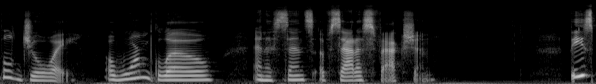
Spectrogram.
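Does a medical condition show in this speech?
No.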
